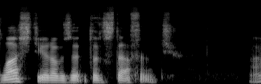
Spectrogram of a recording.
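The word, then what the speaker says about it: Dunstaffnage: It's Dunstafnage. I was there. I think that was last year. I was at Dunstafnage.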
